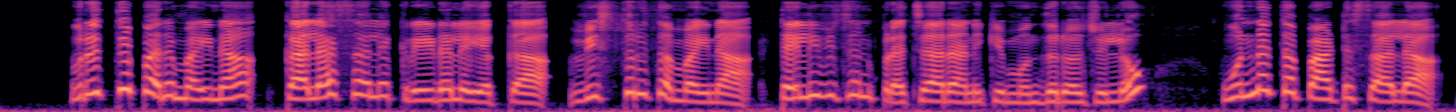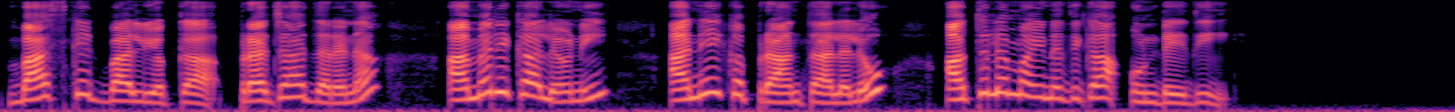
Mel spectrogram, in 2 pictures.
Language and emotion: Telugu, neutral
